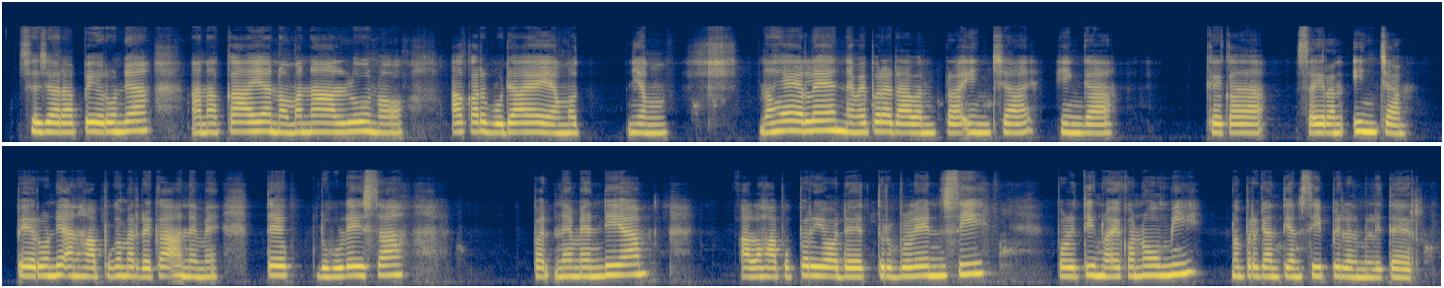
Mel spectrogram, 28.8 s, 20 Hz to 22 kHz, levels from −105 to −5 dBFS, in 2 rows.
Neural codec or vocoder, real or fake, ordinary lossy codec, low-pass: none; real; none; none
